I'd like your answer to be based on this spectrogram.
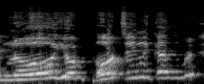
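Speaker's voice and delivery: high-pitched retold comeback; mock indignant accusation. Acted argument over poaching a customer.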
